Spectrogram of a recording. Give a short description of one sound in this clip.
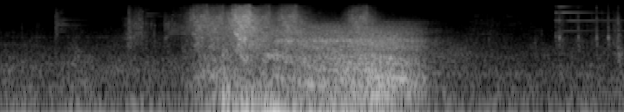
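A spell bursts with a loud whooshing blast.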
